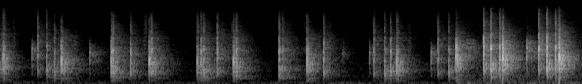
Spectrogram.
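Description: Long blue acrylic nails tap and scratch a small, flat, hollow, closed gold cardboard makeup box held in the hands. Quick clusters of dry, clicky taps come in bursts separated by short pauses, and denser, brighter scratching and tapping builds near the end.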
